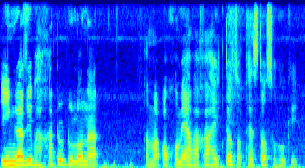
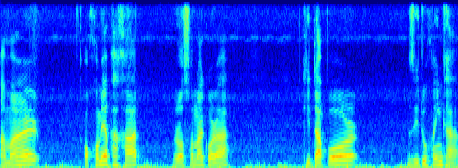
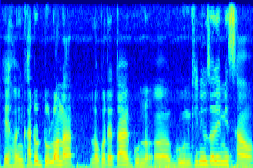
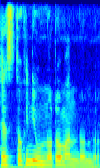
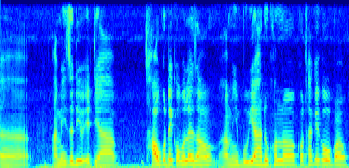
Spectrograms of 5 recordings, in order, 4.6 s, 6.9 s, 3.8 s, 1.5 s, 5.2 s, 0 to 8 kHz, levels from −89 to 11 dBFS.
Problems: background sounds at intervals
